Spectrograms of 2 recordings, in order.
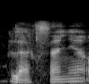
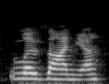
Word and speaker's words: lasagna: s what Las lasna lasagna lasagna lasagna uhhuh how do you pronounce that in English lasagna okay that's hard it it makes like a it makes a z sound lasagna okay I got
